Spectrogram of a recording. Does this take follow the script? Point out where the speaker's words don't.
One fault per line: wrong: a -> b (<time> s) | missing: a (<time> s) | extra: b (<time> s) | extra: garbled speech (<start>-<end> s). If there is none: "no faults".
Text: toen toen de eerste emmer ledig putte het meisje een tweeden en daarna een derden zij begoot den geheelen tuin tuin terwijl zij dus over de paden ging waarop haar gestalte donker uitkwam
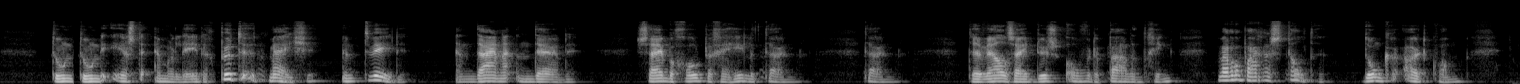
no faults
